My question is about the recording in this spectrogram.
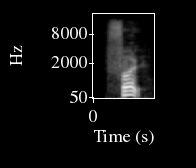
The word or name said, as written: folde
